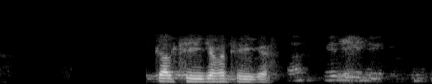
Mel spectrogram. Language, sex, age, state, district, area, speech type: Dogri, male, 45-60, Jammu and Kashmir, Samba, rural, conversation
